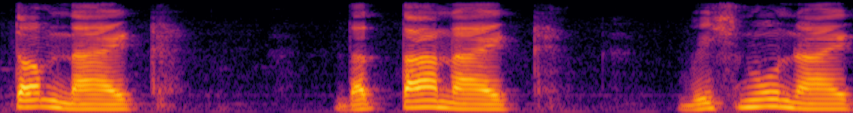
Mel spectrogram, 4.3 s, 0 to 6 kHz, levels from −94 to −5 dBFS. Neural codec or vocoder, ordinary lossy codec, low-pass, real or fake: none; none; 5.4 kHz; real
